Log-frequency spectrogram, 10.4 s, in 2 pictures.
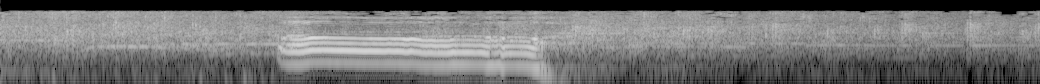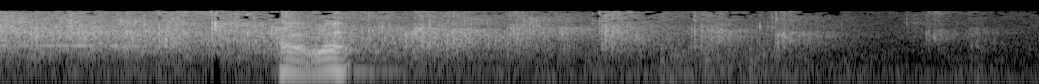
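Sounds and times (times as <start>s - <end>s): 
audience applauding to welcome a guest: 0.0s - 10.2s
speech: 1.4s - 2.9s, 6.7s - 7.1s.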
